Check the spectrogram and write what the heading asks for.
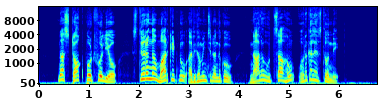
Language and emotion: Telugu, happy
